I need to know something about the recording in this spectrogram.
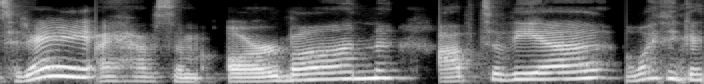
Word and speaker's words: Optavia: more reactions and today I have some Arbonne optivia oh I think I said it right that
